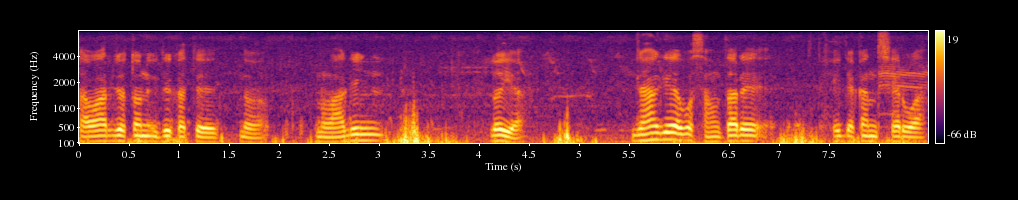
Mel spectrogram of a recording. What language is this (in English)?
Santali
